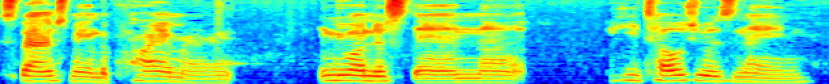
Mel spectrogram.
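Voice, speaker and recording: A man's voice: a little high, takes it slowly, warm tone, no room sound, low-quality recording. A man narrating as game master in a tabletop role-play, rambling with lots of fillers. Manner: rambling, filler-heavy, casual.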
